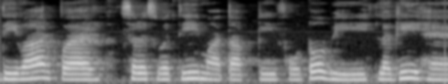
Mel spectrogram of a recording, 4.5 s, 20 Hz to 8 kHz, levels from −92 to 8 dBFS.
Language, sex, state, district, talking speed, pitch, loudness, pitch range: Hindi, female, Uttar Pradesh, Shamli, 120 wpm, 200 Hz, -13 LUFS, 190-220 Hz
